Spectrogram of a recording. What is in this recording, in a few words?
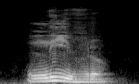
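"book", Brazilian Portuguese; gcompris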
